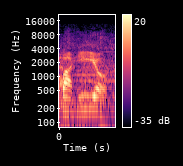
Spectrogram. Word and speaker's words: Bahio: Pero ang pagkakaalam ko po talaga, at nanggaling din sa mga magulang ko, Bahio po talaga. Bahio.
